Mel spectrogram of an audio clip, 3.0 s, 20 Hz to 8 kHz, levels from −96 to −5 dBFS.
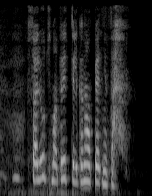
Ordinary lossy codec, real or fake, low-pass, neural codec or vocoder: AAC, 32 kbps; real; 7.2 kHz; none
